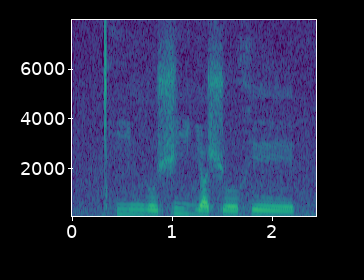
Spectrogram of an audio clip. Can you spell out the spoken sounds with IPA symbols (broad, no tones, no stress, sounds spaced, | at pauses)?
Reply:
ǀʰ i ɲ o ʃ i ʎ ɑ ʃ o x eː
